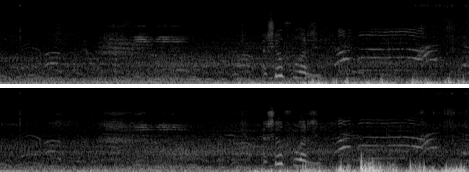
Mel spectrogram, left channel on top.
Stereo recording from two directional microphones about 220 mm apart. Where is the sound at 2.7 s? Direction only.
5° left (ahead or behind).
